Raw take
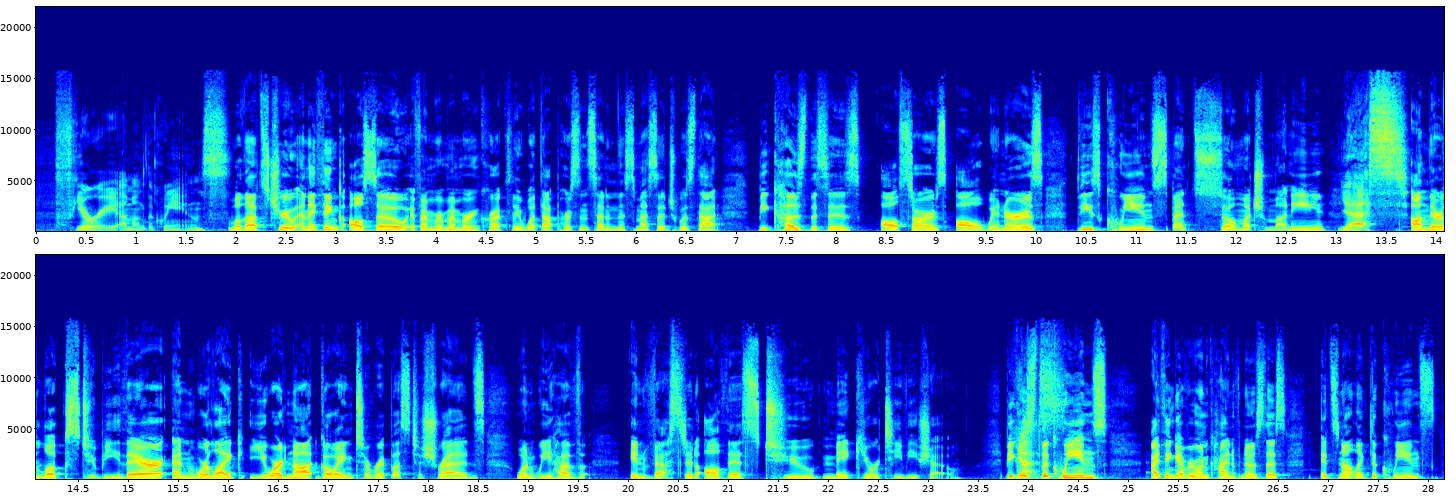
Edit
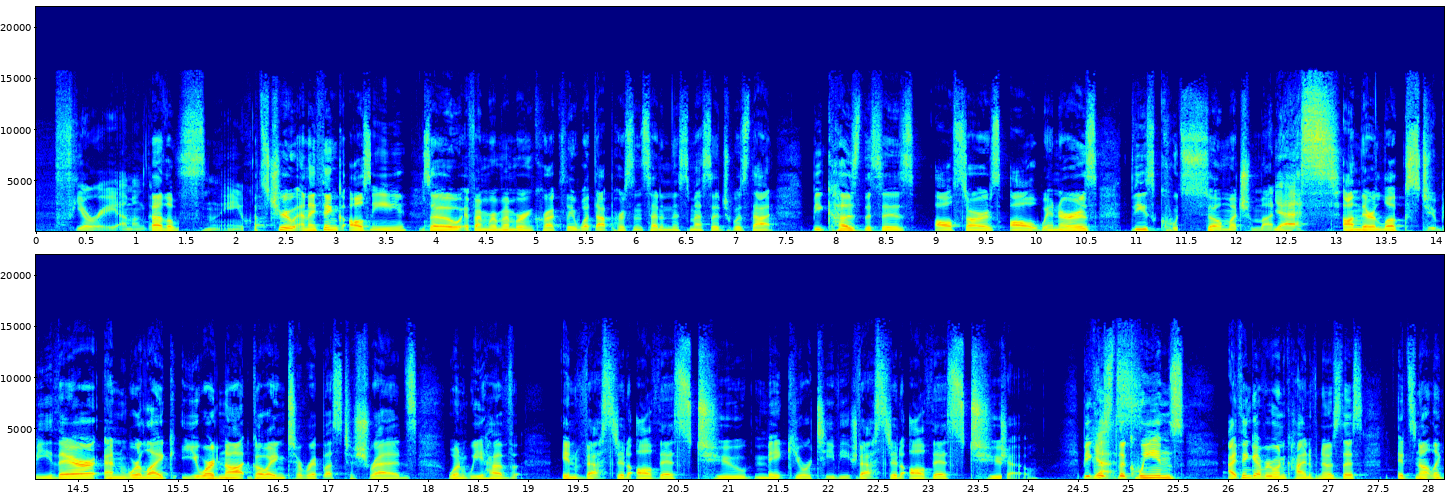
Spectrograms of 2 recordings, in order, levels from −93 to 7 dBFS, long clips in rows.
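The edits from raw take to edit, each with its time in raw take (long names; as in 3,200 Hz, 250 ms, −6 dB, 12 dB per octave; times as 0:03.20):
0:01.17–0:02.20: reverse
0:10.88–0:11.56: remove
0:12.54–0:13.08: move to 0:03.35
0:20.24–0:21.69: duplicate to 0:22.97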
